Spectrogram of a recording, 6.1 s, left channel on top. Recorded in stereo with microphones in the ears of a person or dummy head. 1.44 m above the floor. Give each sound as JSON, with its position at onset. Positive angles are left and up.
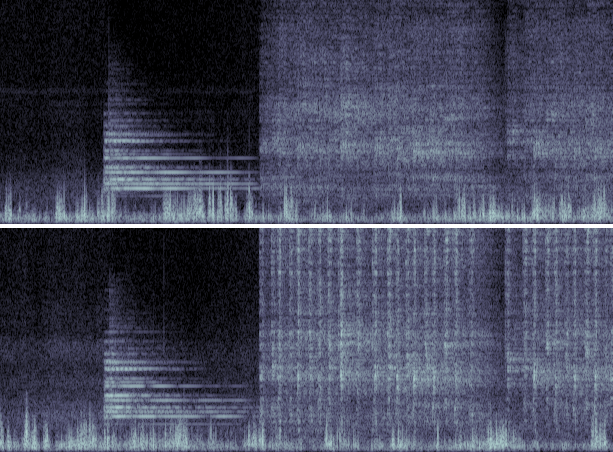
{"t": 1.0, "sound": "a bell", "side_deg": 25, "distance_m": 1.4}
{"t": 2.6, "sound": "scissors", "side_deg": -35, "distance_m": 0.9}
